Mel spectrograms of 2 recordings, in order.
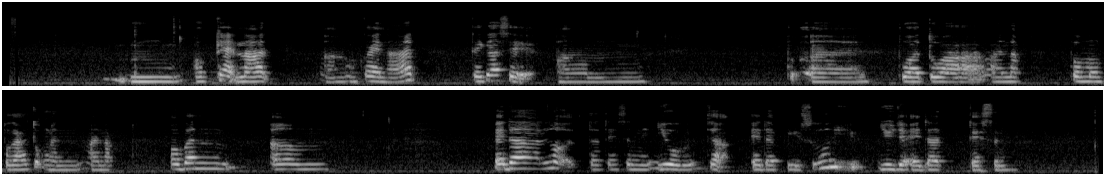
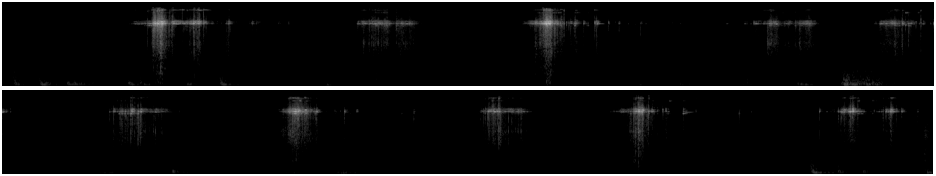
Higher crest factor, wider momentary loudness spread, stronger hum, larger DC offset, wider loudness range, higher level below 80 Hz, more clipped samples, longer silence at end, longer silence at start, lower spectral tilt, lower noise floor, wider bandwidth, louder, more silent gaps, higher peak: second, 20 dB vs 32 dB; second, 14 LU vs 27 LU; neither; neither; second, 5 LU vs 15 LU; first, -70 dBFS vs -80 dBFS; neither; first, 0.85 s vs 0.3 s; second, 1 s vs 1.3 s; first, -5.5 dB/octave vs 4 dB/octave; second, -56 dBFS vs -85 dBFS; second, 11.5 kHz vs 16.5 kHz; about the same, -26 LUFS vs -27 LUFS; neither; second, -8 dBFS vs -2 dBFS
